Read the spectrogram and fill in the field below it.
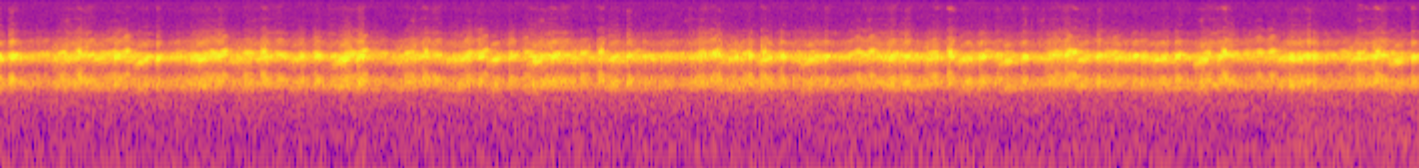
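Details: Spring wetland frog chorus, live recording without looping: steady overlapping trills and croaks forming an unbroken shimmering wall of sound, rhythmic pulses from many frogs calling at once, nothing else audible.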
